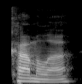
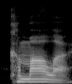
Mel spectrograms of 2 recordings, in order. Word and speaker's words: Kamala: No, I think they said it's it's pronounced Kamala, but if you pronounce it Camala, you're racist.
